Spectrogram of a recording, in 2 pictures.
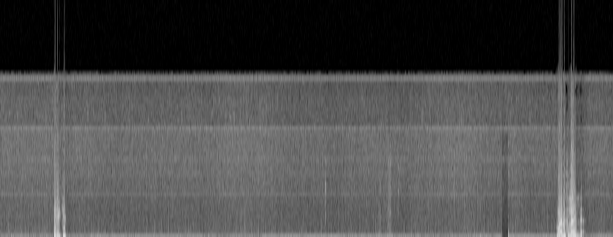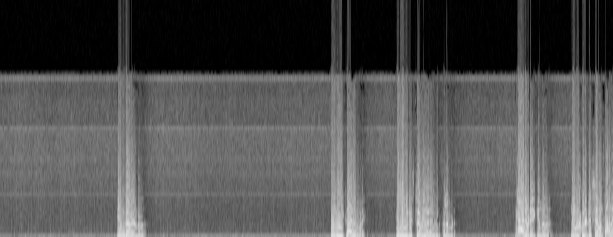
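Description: A man speaks calmly at close range.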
